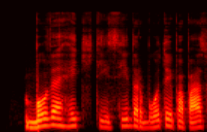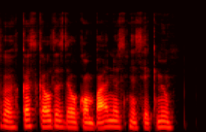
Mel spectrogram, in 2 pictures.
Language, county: Lithuanian, Alytus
